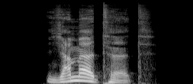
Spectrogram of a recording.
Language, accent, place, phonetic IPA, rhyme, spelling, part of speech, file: German, Germany, Berlin, [ˈjamɐtət], -amɐtət, jammertet, verb, De-jammertet.ogg
- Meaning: inflection of jammern: 1. second-person plural preterite 2. second-person plural subjunctive II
